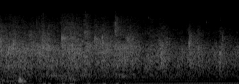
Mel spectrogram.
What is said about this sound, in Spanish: Si ese aplauso es para Dios.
